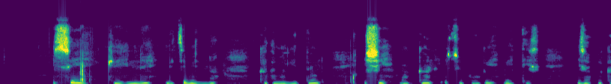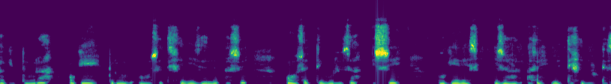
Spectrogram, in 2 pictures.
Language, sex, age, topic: Gamo, female, 36-49, government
